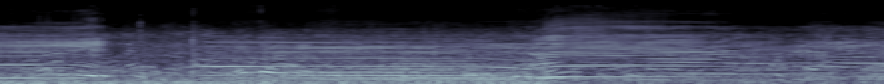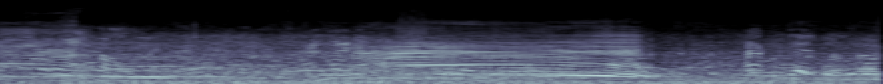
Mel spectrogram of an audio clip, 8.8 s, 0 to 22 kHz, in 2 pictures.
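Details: Cattle at a busy market in Raniganj, Dinajpur, where Friesian and crossbred bulls and calves are traded, 25 January 2026. Two loud, rich moos: one short and falling, then a longer bellow that swells before dropping away. Haggling voices fill the background.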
